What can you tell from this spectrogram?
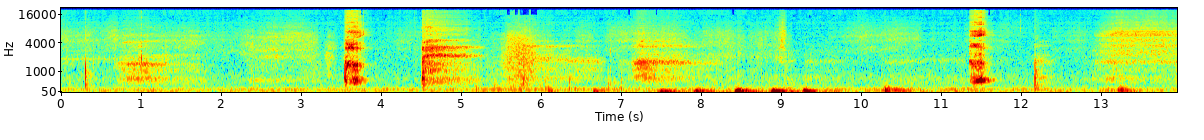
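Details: Burping that turned into an uncontrollable hiccup attack: sharp abrupt catches of breath with throaty gulping sounds, repeated several times in a short spell.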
